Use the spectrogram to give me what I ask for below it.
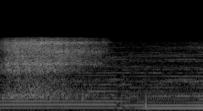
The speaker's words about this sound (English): Let's inhale. Now exhale slowly. One more time. Inhale.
